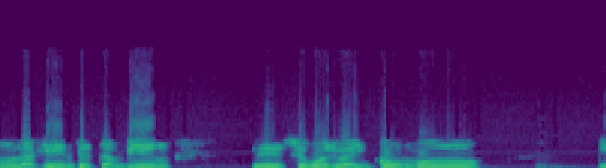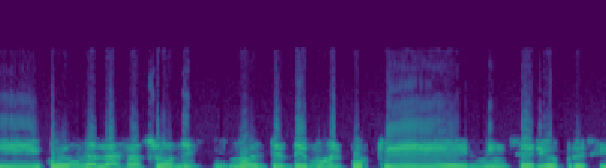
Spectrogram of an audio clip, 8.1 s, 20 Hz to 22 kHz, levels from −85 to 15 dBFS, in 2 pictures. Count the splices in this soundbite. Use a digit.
0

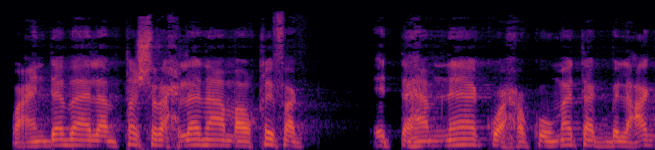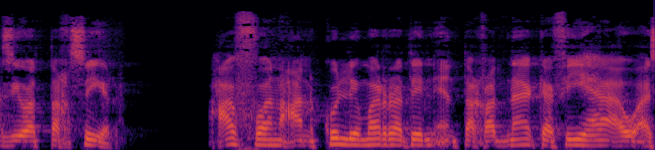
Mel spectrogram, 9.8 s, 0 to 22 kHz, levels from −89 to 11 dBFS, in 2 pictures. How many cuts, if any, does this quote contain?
0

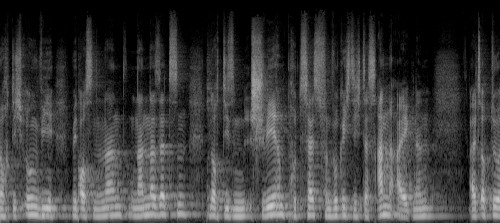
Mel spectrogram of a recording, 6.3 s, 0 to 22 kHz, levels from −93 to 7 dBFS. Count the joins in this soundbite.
3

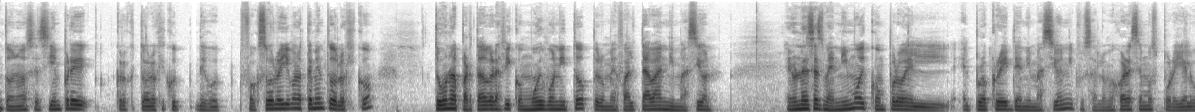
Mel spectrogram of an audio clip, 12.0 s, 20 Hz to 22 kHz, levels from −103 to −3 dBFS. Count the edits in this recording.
0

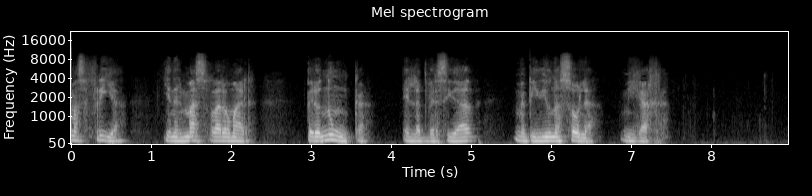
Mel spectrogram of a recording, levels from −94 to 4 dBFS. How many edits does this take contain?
0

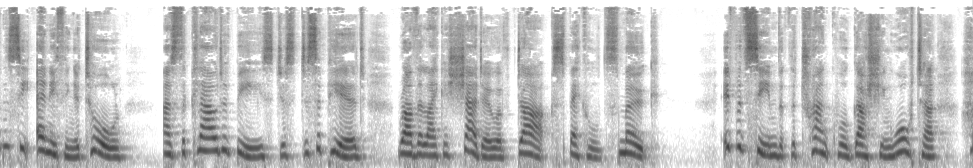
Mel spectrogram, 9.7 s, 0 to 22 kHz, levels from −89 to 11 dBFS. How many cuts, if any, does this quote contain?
0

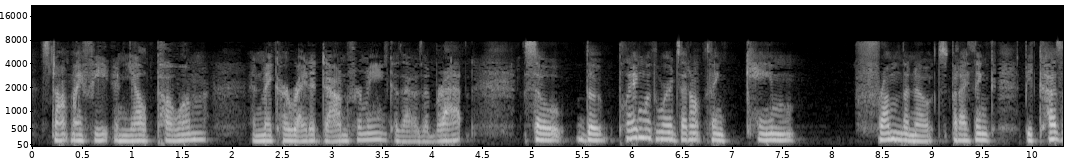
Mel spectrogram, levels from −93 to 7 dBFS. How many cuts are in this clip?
0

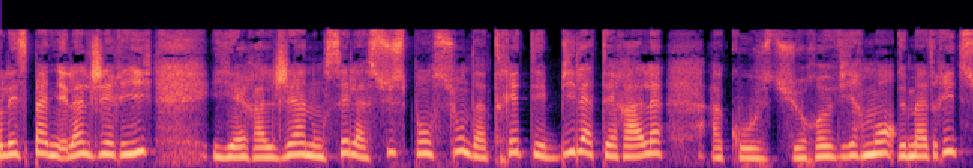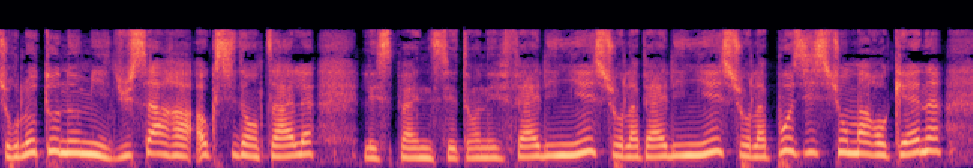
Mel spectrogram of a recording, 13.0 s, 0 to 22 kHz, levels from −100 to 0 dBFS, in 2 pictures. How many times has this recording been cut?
2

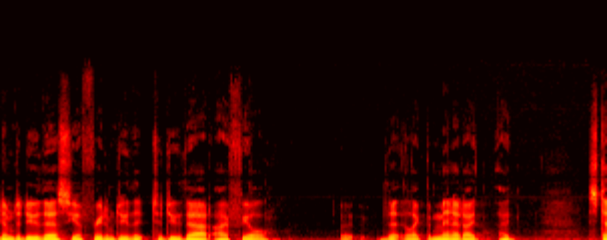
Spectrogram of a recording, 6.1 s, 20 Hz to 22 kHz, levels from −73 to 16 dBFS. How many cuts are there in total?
1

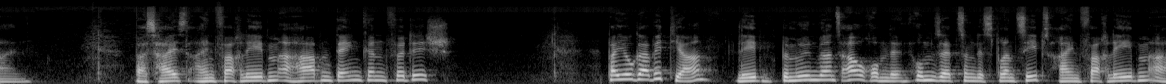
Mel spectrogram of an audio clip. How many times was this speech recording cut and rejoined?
0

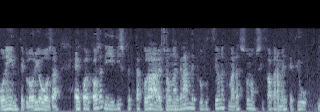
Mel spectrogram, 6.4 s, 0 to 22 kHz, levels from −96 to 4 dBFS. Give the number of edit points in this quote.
0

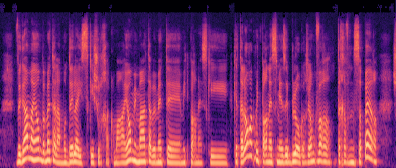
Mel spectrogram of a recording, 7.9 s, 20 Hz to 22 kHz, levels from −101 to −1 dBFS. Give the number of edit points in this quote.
1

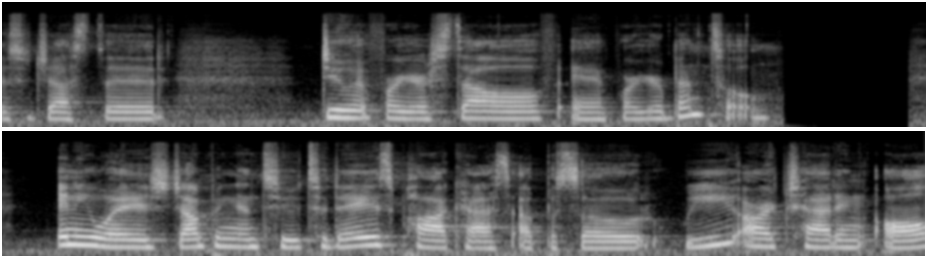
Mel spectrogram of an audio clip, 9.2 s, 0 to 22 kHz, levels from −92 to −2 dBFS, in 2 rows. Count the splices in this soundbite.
0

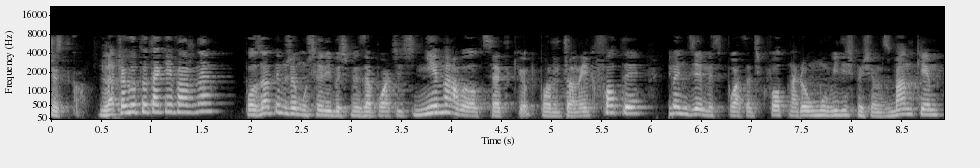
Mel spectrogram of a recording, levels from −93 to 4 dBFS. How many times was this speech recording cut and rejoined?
3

